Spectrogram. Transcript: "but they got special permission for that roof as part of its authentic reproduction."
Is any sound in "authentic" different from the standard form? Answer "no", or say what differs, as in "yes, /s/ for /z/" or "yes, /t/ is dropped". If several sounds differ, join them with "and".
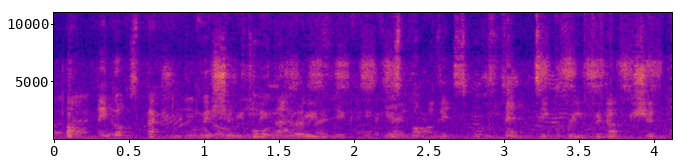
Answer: no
